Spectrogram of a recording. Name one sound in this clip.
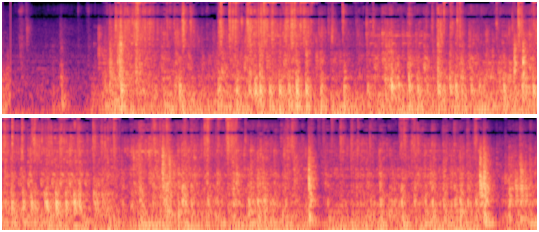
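A heavy chain rattles and clanks as it drops into a pile.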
